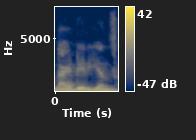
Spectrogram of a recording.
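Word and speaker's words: Cnidaria: एक है कोलिएंट्रा जिसको हम लोग नाइडेरियंस के नाम से भी जानते हैं और दूसरा टेनोफोरा। यहाँ दोनों में सी जो है वो साइलेंट है। सॉरी, नाइडेरिया और टेनोफोरा में सी साइलेंट है।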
